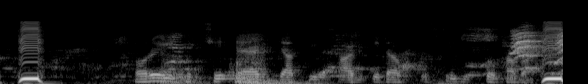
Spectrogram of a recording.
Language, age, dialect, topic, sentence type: Bengali, 60-100, Northern/Varendri, agriculture, statement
